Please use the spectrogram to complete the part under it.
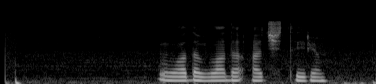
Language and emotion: Russian, neutral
